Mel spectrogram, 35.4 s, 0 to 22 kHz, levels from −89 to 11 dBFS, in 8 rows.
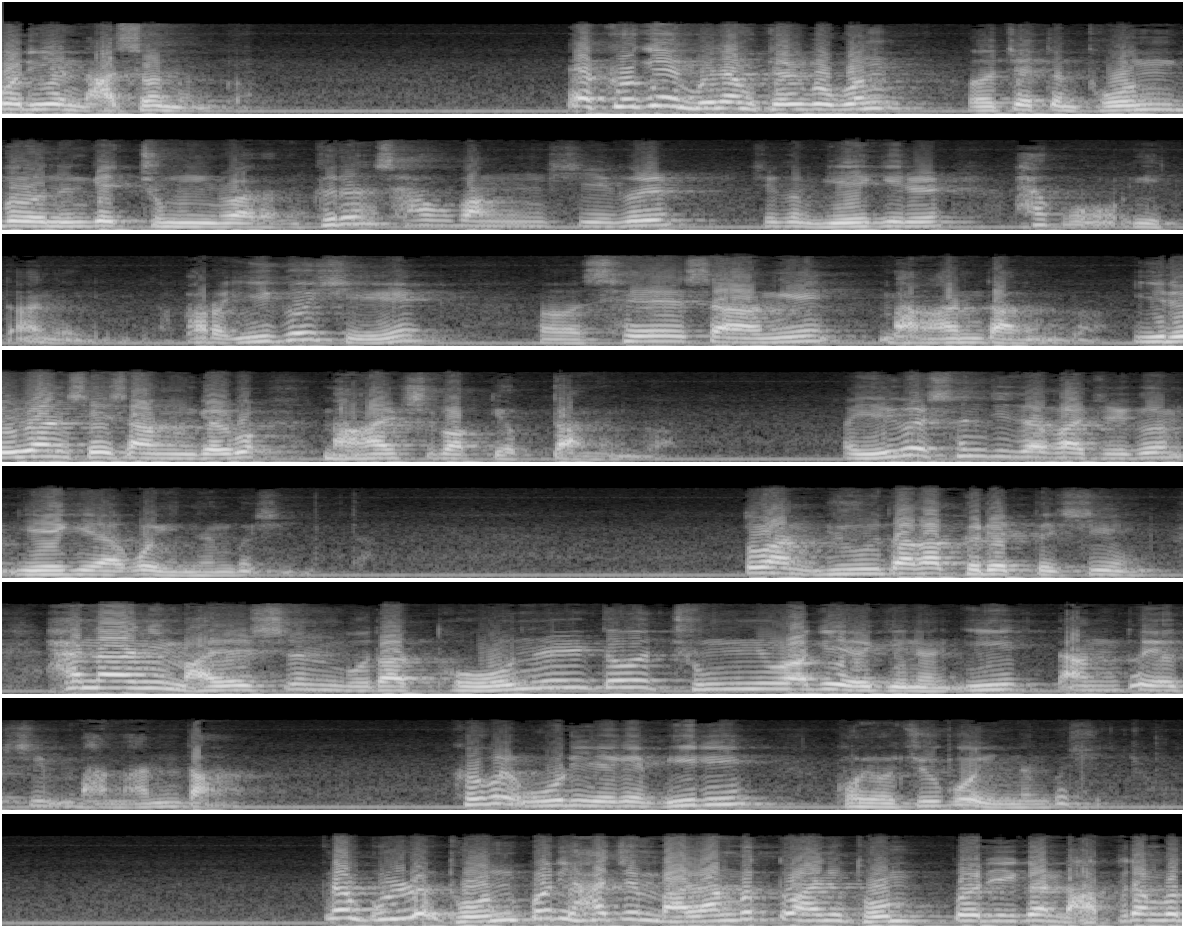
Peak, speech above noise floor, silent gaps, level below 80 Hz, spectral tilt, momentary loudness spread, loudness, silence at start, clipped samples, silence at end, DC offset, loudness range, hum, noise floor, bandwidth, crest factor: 0 dBFS; 22 dB; none; -36 dBFS; -6.5 dB/octave; 12 LU; -9 LUFS; 0 s; 0.6%; 0 s; under 0.1%; 6 LU; none; -31 dBFS; 10 kHz; 10 dB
